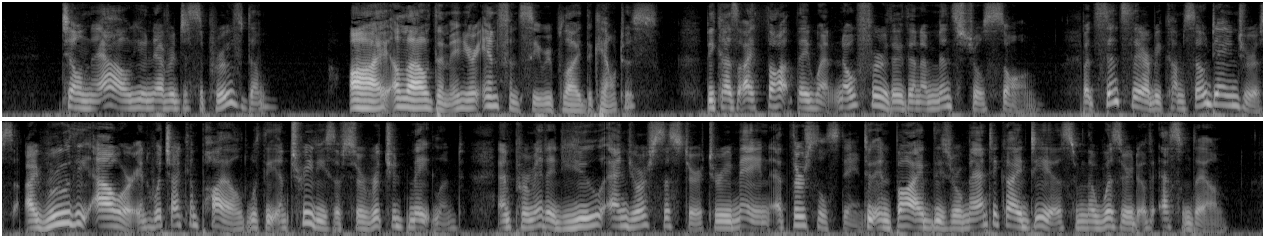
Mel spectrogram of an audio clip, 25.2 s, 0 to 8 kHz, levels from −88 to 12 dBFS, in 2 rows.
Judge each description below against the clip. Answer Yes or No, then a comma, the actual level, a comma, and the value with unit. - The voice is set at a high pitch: No, medium, 155 Hz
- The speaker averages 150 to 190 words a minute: Yes, average, 160 wpm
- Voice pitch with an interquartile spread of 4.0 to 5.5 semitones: Yes, average, 4.3 semitones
